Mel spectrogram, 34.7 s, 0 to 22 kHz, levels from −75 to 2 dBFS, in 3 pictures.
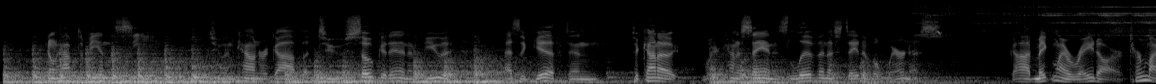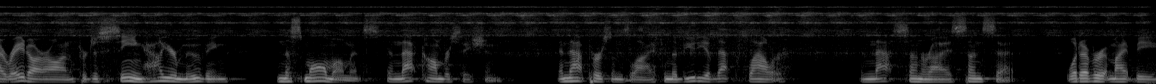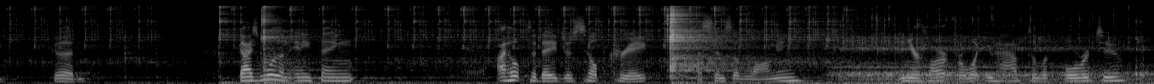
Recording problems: machinery noise; very loud; throughout; 2 dB above the speech

